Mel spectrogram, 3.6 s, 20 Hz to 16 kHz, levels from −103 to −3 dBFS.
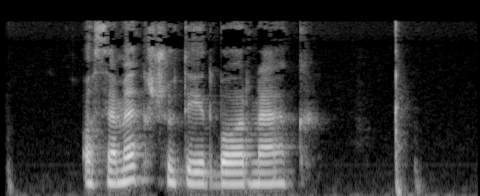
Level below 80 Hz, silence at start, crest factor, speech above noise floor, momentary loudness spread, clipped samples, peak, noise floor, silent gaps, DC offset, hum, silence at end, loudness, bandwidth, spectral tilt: -58 dBFS; 0.6 s; 18 dB; 44 dB; 15 LU; under 0.1%; -8 dBFS; -69 dBFS; none; under 0.1%; none; 0.6 s; -25 LUFS; 11.5 kHz; -4.5 dB/octave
